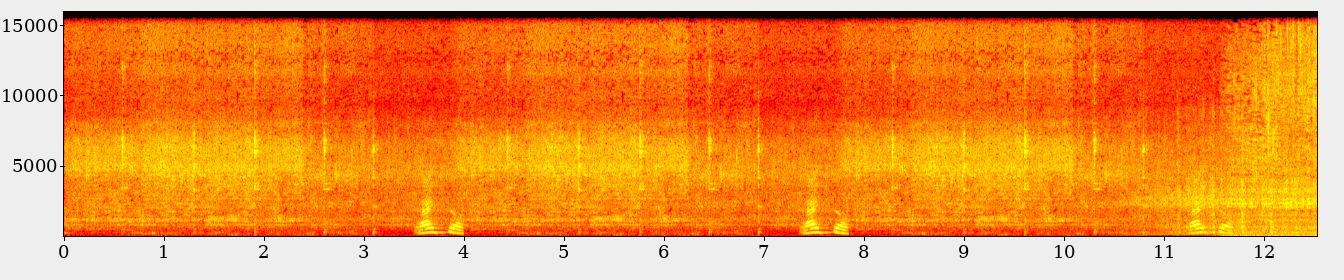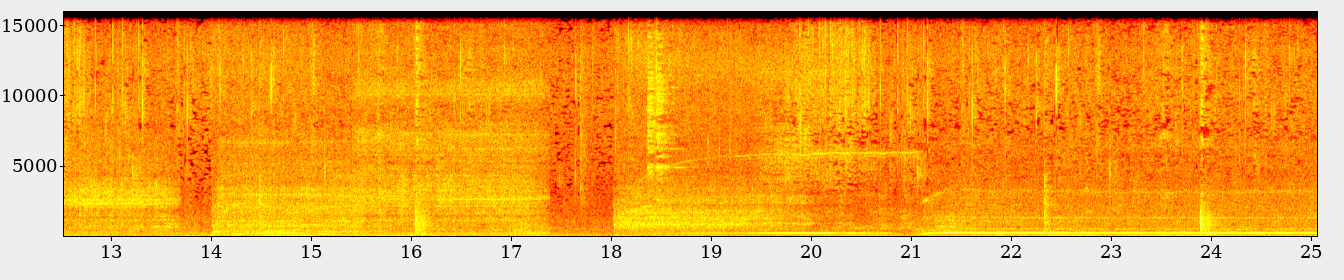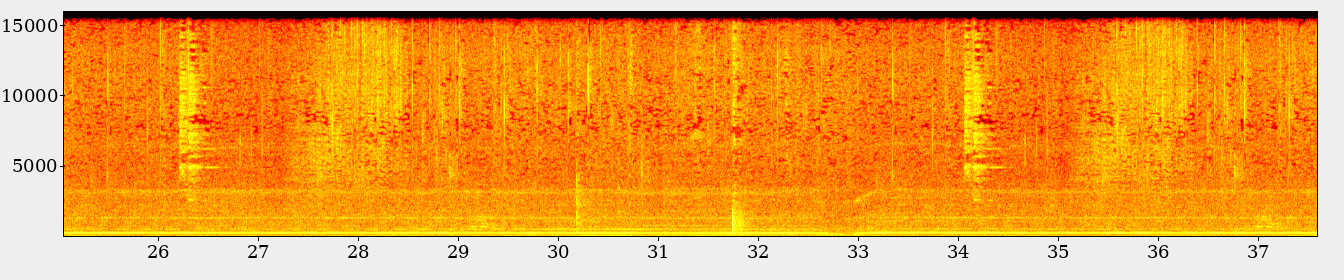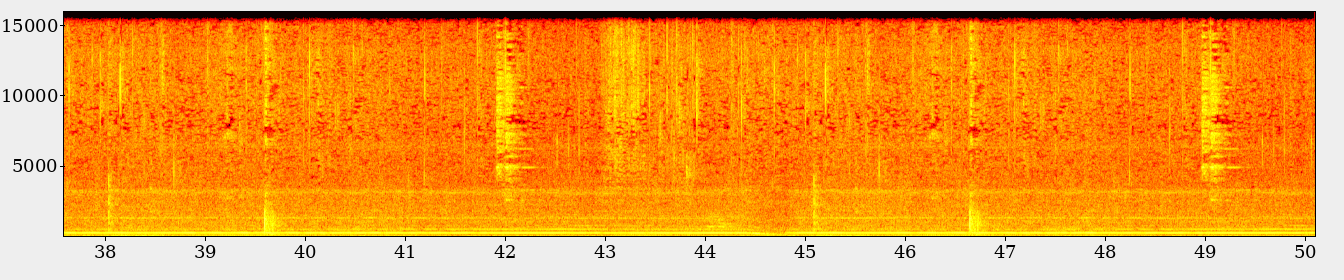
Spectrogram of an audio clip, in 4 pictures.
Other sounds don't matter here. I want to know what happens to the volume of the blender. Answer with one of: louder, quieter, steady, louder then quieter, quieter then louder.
steady.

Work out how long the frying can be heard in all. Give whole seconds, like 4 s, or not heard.
50 s.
